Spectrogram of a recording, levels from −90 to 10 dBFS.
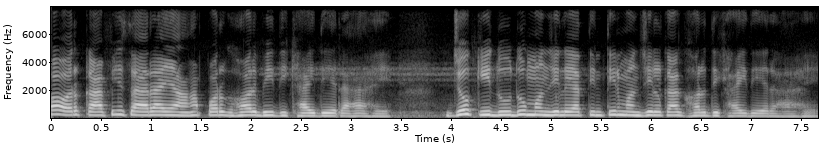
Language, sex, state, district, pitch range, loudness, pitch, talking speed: Hindi, female, Bihar, West Champaran, 200-250 Hz, -13 LUFS, 235 Hz, 205 wpm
